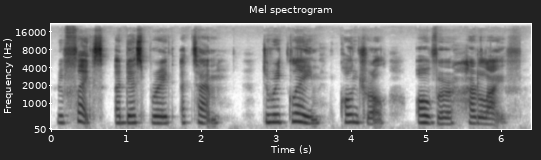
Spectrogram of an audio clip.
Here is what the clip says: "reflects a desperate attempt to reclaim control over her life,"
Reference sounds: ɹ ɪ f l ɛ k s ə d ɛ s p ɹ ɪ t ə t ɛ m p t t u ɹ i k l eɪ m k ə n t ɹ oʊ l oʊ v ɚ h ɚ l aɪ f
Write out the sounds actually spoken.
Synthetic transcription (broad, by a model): ɹ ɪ f l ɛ k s ə d ɛ s p ɹ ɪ t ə t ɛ m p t t u ɹ i k l eɪ m k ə n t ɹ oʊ l oʊ v ɚ h ɚ l aɪ f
